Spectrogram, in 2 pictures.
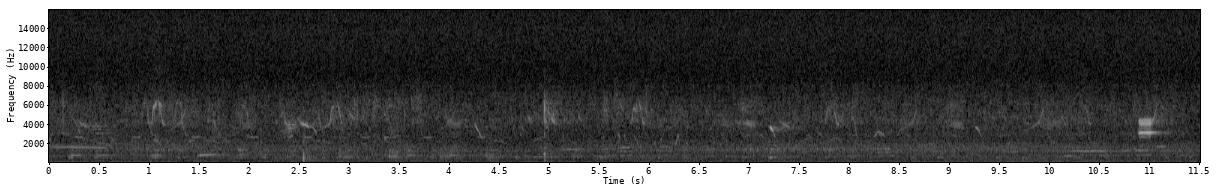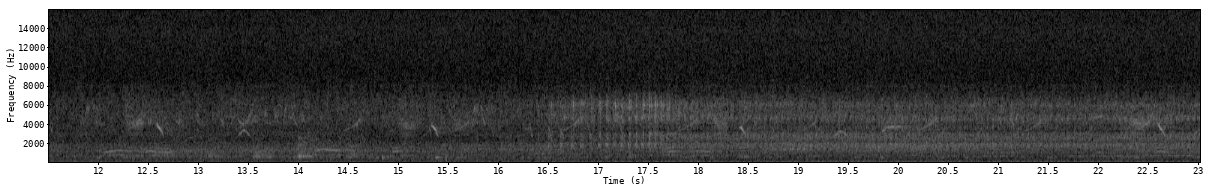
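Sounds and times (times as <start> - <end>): faint bird chirps: 10.1 - 11.3.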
